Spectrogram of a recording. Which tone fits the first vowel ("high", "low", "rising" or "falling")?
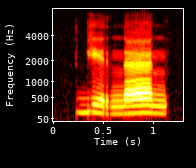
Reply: falling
